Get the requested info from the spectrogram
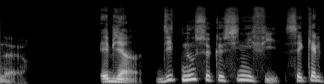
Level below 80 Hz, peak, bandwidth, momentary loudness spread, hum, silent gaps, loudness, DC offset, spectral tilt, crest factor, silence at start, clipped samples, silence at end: -60 dBFS; -2 dBFS; 16 kHz; 10 LU; none; 0.71-0.80 s; -22 LUFS; under 0.1%; -5 dB/octave; 20 dB; 0 s; under 0.1%; 0 s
